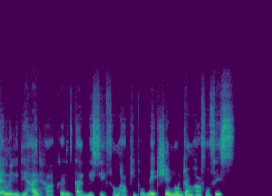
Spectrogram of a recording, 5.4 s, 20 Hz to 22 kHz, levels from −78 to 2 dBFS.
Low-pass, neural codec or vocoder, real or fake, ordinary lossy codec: 14.4 kHz; codec, 44.1 kHz, 2.6 kbps, SNAC; fake; none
